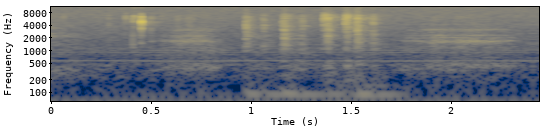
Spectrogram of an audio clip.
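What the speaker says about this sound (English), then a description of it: "typing it in, doing all this live as we go" Live typing on a computer keyboard, a quick run of soft clicking keystrokes close by over a low background hum, with no talking.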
